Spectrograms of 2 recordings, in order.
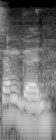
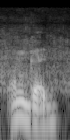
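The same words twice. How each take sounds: First: Said in the usual way. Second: Repeated much softer; quiet. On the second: Real, not acted. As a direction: drop to a near mumble. Repeats the refusal.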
